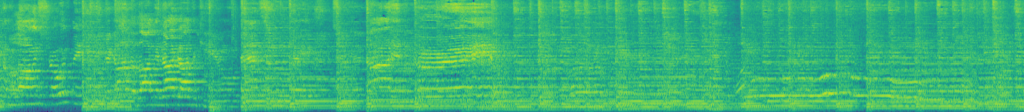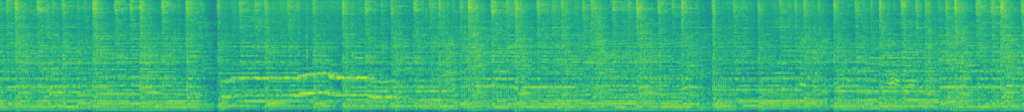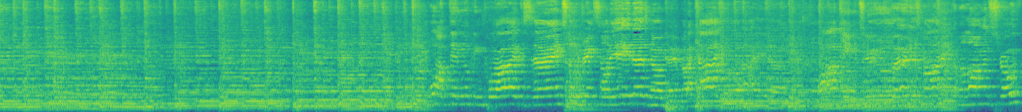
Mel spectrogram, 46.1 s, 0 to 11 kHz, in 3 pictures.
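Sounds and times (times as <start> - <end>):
acoustic guitar strumming: 0.0 - 46.0.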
